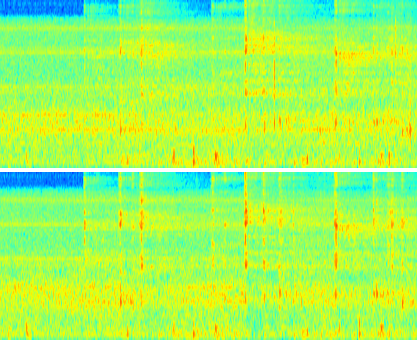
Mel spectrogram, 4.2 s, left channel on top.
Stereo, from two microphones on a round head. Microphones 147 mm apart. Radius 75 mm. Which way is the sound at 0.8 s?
35° right (ahead or behind).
